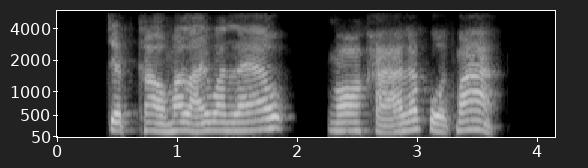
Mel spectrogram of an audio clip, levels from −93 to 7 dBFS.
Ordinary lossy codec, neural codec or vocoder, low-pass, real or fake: none; codec, 44.1 kHz, 2.6 kbps, SNAC; 5.4 kHz; fake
